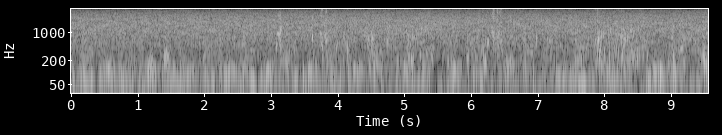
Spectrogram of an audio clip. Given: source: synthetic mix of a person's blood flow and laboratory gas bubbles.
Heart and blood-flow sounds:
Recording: Doppler ultrasound of blood flow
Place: precordium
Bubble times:
3.05-3.25 s: bubbles
3.34-3.41 s: bubbles
3.58-3.67 s: bubbles
3.71-3.88 s: bubbles
4.04-4.22 s: bubbles
4.40-4.81 s: bubbles
5.00-5.45 s: bubbles
5.90-6.12 s: bubbles
6.15-6.67 s: bubbles
6.95-7.06 s: bubbles
7.81-8.54 s: bubbles
8.96-9.23 s: bubbles
9.38-9.57 s: bubbles
From the record:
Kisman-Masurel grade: 232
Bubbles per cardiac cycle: several, 3 to 8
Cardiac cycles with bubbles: 50 to 99%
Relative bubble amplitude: moderate (0.250 to 0.450)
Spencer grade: 3 (all of the cardiac periods contain showers or single bubble signals, but not dominating or overriding the cardiac motion signals)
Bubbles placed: only in the low amplitude regions of the cardiac cycle

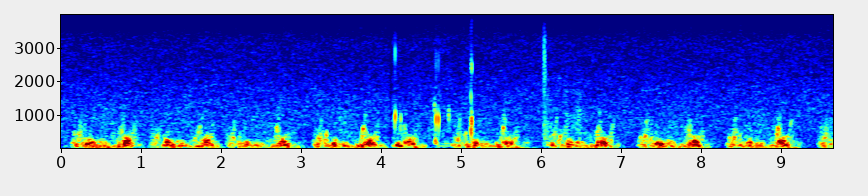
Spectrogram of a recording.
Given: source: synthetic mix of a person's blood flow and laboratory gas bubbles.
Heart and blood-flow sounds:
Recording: Doppler ultrasound of blood flow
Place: precordium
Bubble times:
4.13-4.35 s: bubbles
4.55-4.89 s: bubbles
5.09-5.19 s: bubbles
From the record:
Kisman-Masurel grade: 222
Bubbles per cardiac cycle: several, 3 to 8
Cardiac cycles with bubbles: 10 to 50%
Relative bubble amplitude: moderate (0.250 to 0.450)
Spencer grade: 2 (many but less than half of the cardiac periods contain bubble signals, singularly or in groups)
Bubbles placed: only in the low amplitude regions of the cardiac cycle

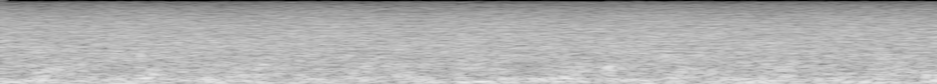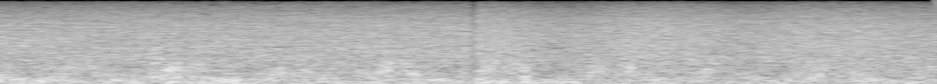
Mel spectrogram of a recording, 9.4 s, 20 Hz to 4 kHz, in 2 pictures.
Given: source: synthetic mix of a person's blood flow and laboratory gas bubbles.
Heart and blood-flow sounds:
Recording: Doppler ultrasound of blood flow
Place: precordium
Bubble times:
no bubbles
From the record:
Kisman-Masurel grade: 000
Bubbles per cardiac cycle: 0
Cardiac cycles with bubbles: 0%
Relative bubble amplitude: no bubbles discernible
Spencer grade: 0 (complete lack of bubble signals)

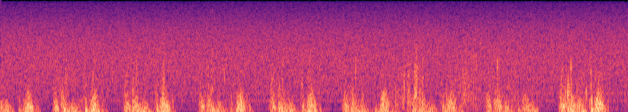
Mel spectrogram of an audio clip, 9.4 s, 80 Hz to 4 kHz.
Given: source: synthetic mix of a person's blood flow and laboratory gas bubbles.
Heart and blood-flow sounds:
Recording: Doppler ultrasound of blood flow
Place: precordium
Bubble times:
3.13-3.25 s: bubbles
3.33-3.39 s: bubbles
5.40-5.46 s: bubbles
6.66-6.74 s: bubbles
7.04-7.17 s: bubbles
From the record:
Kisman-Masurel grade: 121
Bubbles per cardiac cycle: 1 to 2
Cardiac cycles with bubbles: 10 to 50%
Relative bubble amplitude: barely perceptible (0.100 to 0.250)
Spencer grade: 2 (many but less than half of the cardiac periods contain bubble signals, singularly or in groups)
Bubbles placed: only in the low amplitude regions of the cardiac cycle

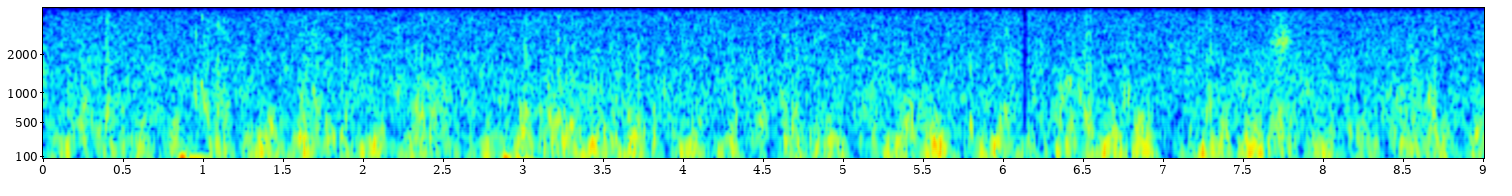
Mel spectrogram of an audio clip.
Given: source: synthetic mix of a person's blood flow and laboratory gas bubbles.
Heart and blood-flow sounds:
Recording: Doppler ultrasound of blood flow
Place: precordium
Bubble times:
0.07-0.69 s: bubbles
0.90-1.19 s: bubbles
1.27-1.39 s: bubbles
1.58-1.96 s: bubbles
2.19-2.60 s: bubbles
2.81-3.51 s: bubbles
3.54-4.08 s: bubbles
4.27-4.53 s: bubbles
4.58-4.93 s: bubbles
5.08-5.22 s: bubbles
5.25-5.63 s: bubbles
5.70-5.84 s: bubbles
5.94-6.10 s: bubbles
6.23-6.95 s: bubbles
7.09-7.31 s: bubbles
7.42-8.03 s: bubbles
8.12-8.20 s: bubbles
8.33-8.79 s: bubbles
From the record:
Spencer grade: 3 (all of the cardiac periods contain showers or single bubble signals, but not dominating or overriding the cardiac motion signals)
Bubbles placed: anywhere in the cardiac cycle

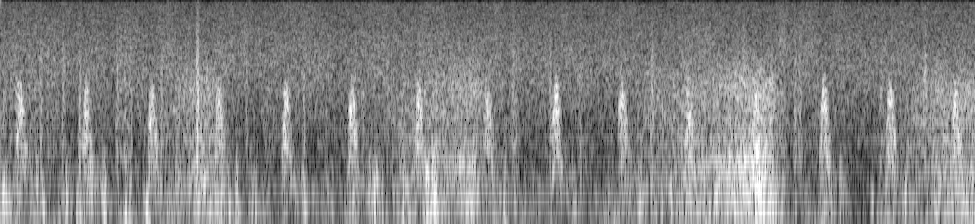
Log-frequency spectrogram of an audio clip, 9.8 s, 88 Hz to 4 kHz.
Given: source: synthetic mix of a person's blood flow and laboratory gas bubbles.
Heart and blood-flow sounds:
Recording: Doppler ultrasound of blood flow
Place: subclavian vein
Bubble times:
0.00-0.22 s: bubbles
From the record:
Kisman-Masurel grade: 112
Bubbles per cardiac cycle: 1 to 2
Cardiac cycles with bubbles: 1 to 10%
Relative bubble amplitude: moderate (0.250 to 0.450)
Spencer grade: 1 (occasional bubble signal discernible with the cardiac motion signal, with majority of cardiac periods free of bubbles)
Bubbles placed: anywhere in the cardiac cycle

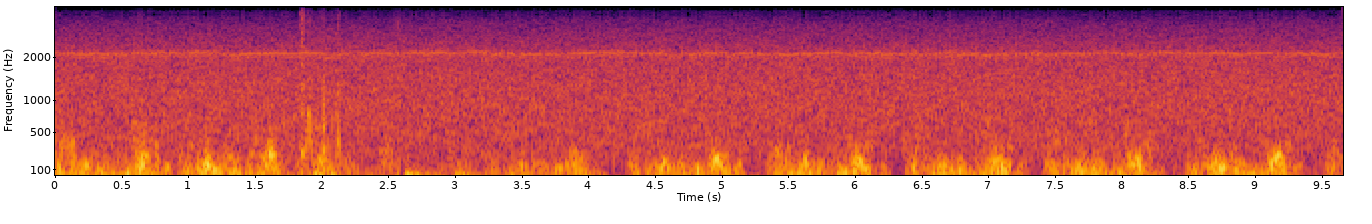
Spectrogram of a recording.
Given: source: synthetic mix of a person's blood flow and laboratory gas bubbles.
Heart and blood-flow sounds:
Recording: Doppler ultrasound of blood flow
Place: precordium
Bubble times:
1.83-2.16 s: bubbles
From the record:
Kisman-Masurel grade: 112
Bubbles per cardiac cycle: 1 to 2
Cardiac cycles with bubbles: 1 to 10%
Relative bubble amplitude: moderate (0.250 to 0.450)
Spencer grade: 1 (occasional bubble signal discernible with the cardiac motion signal, with majority of cardiac periods free of bubbles)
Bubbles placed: only in the low amplitude regions of the cardiac cycle

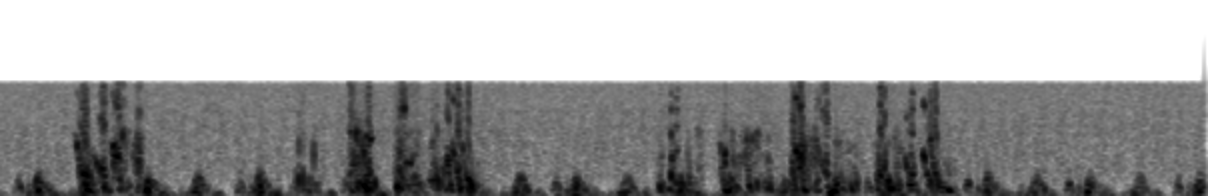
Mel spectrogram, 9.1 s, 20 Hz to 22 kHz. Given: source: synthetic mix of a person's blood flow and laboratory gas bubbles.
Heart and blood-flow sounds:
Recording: Doppler ultrasound of blood flow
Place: precordium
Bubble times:
0.57-1.14 s: bubbles
2.23-2.42 s: bubbles
2.64-2.89 s: bubbles
2.98-3.19 s: bubbles
3.25-3.63 s: bubbles
4.95-5.31 s: bubbles
5.40-5.86 s: bubbles
5.97-6.52 s: bubbles
6.57-7.23 s: bubbles
From the record:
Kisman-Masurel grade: 333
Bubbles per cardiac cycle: rolling drumbeat, 9 or more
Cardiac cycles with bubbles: 50 to 99%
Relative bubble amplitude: loud (0.450 to 0.775)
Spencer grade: 3 (all of the cardiac periods contain showers or single bubble signals, but not dominating or overriding the cardiac motion signals)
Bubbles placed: anywhere in the cardiac cycle

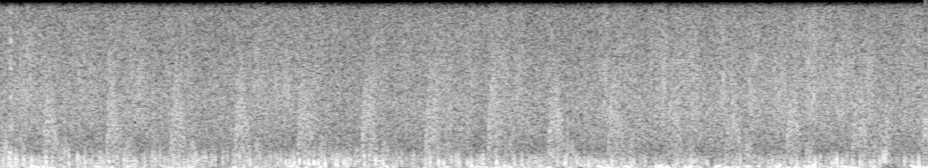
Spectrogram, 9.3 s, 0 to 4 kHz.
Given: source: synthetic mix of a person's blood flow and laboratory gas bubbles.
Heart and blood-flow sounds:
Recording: Doppler ultrasound of blood flow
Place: subclavian vein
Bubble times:
0.03-0.28 s: bubbles
8.82-8.96 s: bubbles
From the record:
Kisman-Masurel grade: 122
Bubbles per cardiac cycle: 1 to 2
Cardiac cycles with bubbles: 10 to 50%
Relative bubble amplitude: moderate (0.250 to 0.450)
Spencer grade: 2 (many but less than half of the cardiac periods contain bubble signals, singularly or in groups)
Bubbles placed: anywhere in the cardiac cycle

